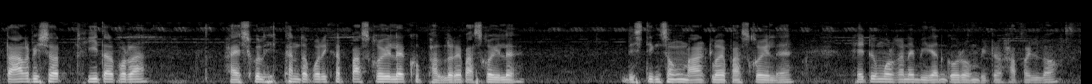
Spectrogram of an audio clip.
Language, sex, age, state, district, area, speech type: Assamese, male, 60+, Assam, Morigaon, rural, spontaneous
